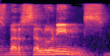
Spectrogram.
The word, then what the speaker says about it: barcelonins: See, in Catalan, it's els barcelonins, barcelonins.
